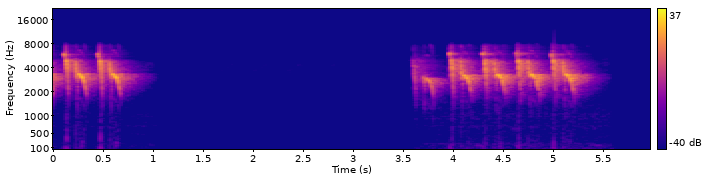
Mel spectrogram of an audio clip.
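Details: Bar-winged prinia (ciblek) semi-gacor, loud-voiced masteran song: two sharp buzzy descending chirps, a long silence, then a rapid run of five bright chirps about three per second, quiet background.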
